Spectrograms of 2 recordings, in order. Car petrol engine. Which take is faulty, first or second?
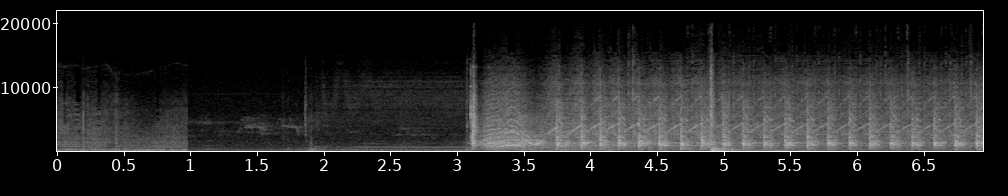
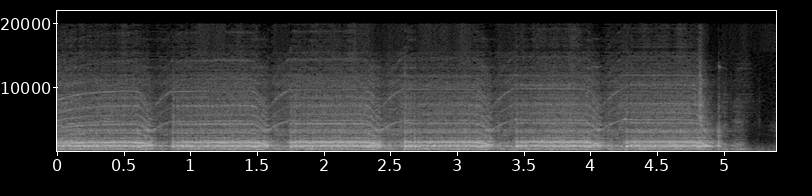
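first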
